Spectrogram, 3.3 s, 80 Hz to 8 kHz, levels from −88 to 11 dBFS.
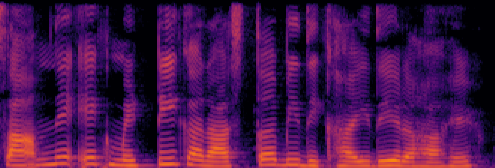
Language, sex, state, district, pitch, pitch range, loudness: Hindi, female, Maharashtra, Sindhudurg, 230 Hz, 210-265 Hz, -25 LUFS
